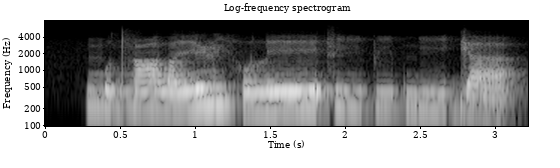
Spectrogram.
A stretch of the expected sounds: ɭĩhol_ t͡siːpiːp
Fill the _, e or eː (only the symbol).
eː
